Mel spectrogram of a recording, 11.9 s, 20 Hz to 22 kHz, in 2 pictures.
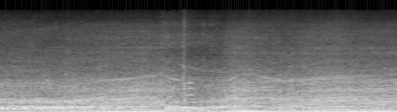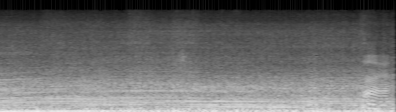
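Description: Suzuki GSX150 Bandit's single-cylinder engine running on the road. Its pitch drops and climbs again about three seconds in, then rises slowly and eases off, over a steady low rumble of wind and road noise.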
